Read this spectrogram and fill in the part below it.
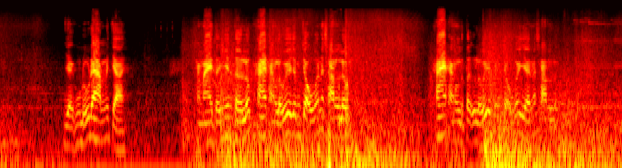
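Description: A young man speaks with animation into a close microphone.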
